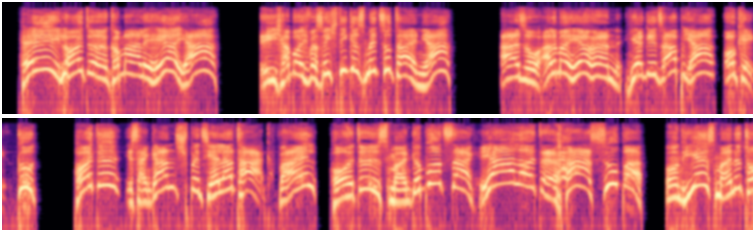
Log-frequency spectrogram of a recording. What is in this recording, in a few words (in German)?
Trickstimmen kurz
